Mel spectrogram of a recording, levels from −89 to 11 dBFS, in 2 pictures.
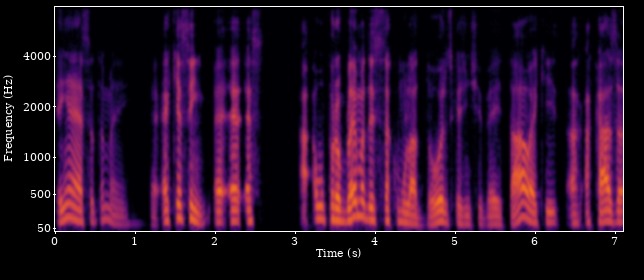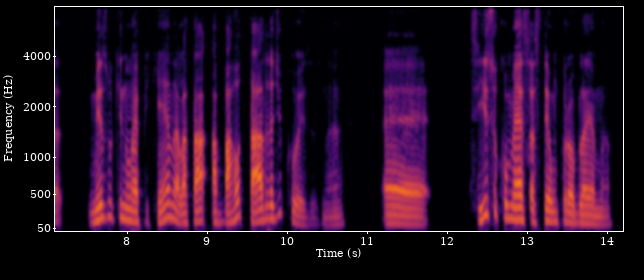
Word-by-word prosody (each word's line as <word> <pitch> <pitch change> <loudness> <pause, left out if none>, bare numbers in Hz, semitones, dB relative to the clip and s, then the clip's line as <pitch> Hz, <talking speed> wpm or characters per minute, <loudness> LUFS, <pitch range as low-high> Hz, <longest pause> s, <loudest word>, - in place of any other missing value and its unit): Tem 145 +8 -2
essa 140 -6 -1
também. 130 -9 -15 0.3
É 140 - -3
é - - -3
que, 185 - -1
assim, 155 -10 0
eh 135 0 +1
eh, 145 -1 +2
es 145 - -10 0.5
a - - -5
O 170 - +1
problema 160 +5 +5
desses 160 -2 -2
acumuladores 125 - -1
que - - -15
a - - -7
gente 105 0 -15
vê 105 +2 -8
e 100 - -17
tal - - +3
é - - +2
que 130 +4 -8
a 120 0 -7
a 125 - -6
casa, 135 0 +2 0.3
mesmo 175 +9 -1
que 185 +2 -8
não 155 -4 -1
é 135 - +4
pequena, 165 +7 -3
ela 125 0 +2
tá - - +4
abarrotada 160 - +3
de 245 - -13
coisas, 95 - -10
né. 95 +2 -19 0.5
Eh, 110 -3 0 0.5
se 150 - -5
isso 225 -1 -1
começa 165 -4 +3
a - - -1
ser 145 +4 0
um 135 0 -3
problema 115 -6 -2
135 Hz, 190 wpm, -27 LUFS, 115-160 Hz, 0.5 s, problema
